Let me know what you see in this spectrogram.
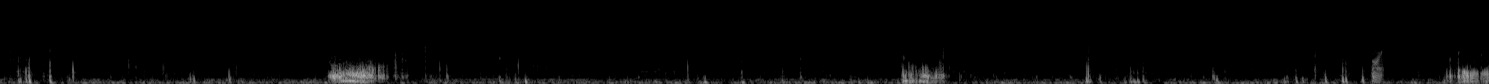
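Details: Own stomach growling, felt by hand on the belly: low gurgling rumbles recurring every few seconds over a faint hum; constant active bowel sounds.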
